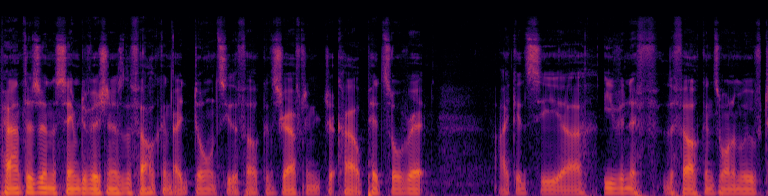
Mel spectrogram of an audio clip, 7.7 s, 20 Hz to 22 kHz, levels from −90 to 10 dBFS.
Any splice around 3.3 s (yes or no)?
yes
